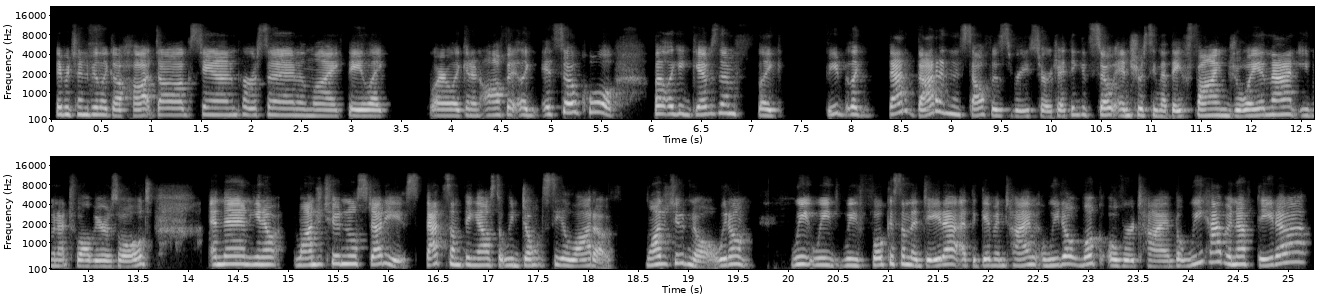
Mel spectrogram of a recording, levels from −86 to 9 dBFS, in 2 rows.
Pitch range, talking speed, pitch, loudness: 215-260 Hz, 220 wpm, 235 Hz, -18 LUFS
